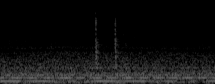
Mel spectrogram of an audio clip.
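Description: Goldshell HS3-SE ASIC miner running, its cooling fan giving a steady hum with a low tone. A couple of light clicks come about a second in.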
